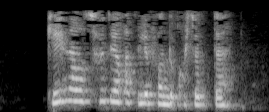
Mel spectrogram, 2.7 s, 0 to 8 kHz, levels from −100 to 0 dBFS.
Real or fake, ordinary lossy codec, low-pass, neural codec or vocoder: fake; MP3, 24 kbps; 7.2 kHz; vocoder, 44.1 kHz, 80 mel bands, Vocos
